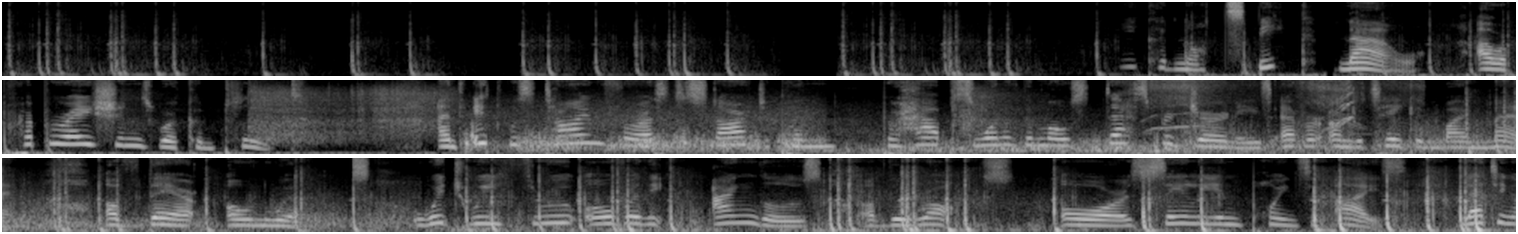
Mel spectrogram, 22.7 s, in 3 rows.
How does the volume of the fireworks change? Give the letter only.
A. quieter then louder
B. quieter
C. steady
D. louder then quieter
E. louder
E.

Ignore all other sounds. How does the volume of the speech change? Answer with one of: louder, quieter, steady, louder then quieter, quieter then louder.
steady.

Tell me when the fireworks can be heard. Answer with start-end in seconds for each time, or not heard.
0.0-9.9, 12.3-22.6.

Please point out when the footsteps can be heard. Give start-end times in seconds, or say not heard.
not heard.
